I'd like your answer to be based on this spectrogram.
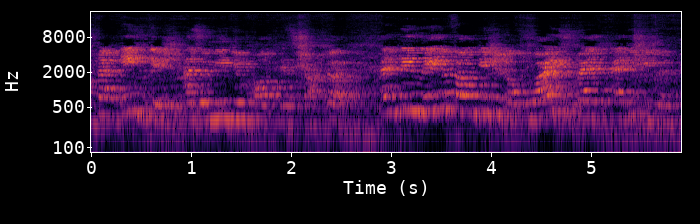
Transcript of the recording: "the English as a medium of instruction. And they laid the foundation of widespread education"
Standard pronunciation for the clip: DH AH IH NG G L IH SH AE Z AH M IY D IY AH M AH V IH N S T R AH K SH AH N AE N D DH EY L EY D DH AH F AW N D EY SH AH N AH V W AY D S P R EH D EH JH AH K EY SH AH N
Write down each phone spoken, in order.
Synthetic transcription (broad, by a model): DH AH IH NG G L IH SH AE Z AH M IY D IY AH M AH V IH S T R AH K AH AE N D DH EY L EY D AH F AW N D EY SH AH N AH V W AY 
